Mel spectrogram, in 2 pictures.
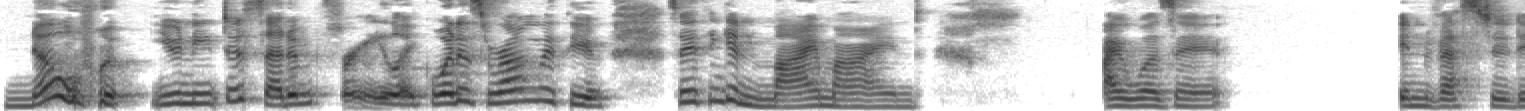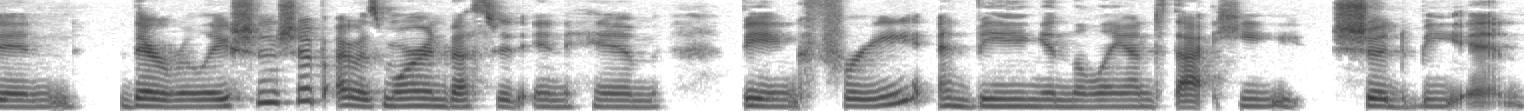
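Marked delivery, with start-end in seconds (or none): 0.0-3.0 raised, high-pitched yelling. Retelling a reaction to a scene on TV: imitating own yell. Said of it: "And I yelled at the T V".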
